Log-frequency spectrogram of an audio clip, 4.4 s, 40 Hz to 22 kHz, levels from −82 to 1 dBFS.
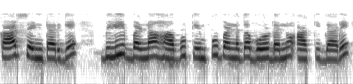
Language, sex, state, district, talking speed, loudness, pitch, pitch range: Kannada, female, Karnataka, Bangalore, 135 wpm, -15 LUFS, 295 Hz, 275-320 Hz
